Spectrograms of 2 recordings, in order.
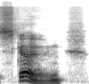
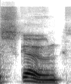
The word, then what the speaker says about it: scone: Almost uniformly in America, I hear people pronounce it scone, but in England, we're divided over the pronunciation. It's either scone or scone.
